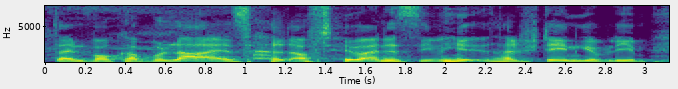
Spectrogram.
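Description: A man hosting a podcast interview from his small studio, teasing and ironic, often pausing with fillers. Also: fairly high pitch. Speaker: podcast host. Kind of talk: casual comedic interview chat.

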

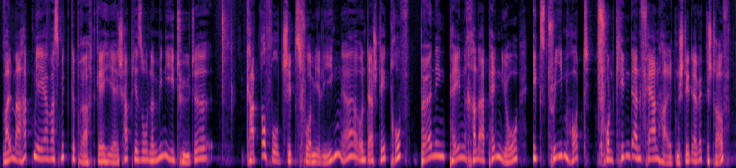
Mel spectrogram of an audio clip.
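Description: Casting: male co-host, slightly high voice with a husky grain, wry, teasing, everyday banter. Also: big pitch swings, measured pace, no echo, clean studio sound. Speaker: podcast co-host. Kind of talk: casual banter.

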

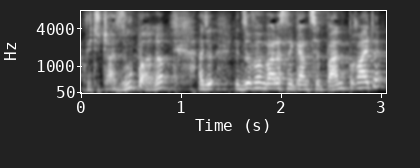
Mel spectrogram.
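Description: A man from Berlin chatting casually on a podcast as co-host, rambling through anecdotes with quick asides and self-corrections. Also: high-pitched, a little mellow. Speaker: podcast co-host and wine taster.

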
